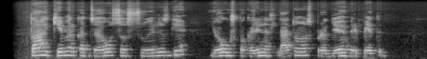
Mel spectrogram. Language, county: Lithuanian, Vilnius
